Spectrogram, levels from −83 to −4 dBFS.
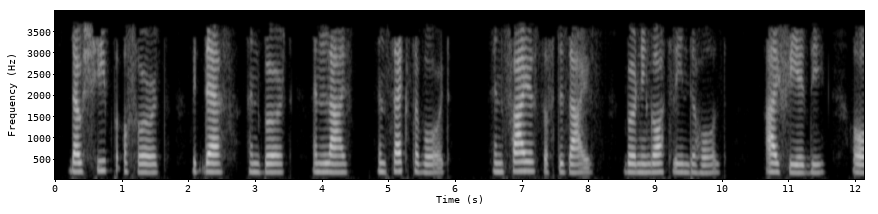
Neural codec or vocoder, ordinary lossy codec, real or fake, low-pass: codec, 16 kHz, 4.8 kbps, FACodec; MP3, 24 kbps; fake; 3.6 kHz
